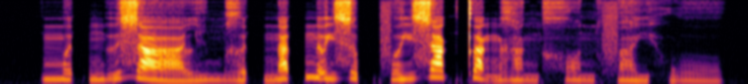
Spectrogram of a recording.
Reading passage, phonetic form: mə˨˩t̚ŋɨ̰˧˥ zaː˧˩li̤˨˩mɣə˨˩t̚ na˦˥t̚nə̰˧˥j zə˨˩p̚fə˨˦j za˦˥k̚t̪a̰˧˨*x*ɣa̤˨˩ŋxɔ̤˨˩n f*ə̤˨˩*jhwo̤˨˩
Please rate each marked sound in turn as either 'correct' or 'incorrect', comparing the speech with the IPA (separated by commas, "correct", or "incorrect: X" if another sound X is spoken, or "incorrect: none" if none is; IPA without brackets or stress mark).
incorrect: ŋ, incorrect: a̤˨˩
